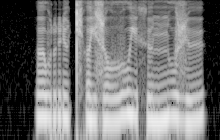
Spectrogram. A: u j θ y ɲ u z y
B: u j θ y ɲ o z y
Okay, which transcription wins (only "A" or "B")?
A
